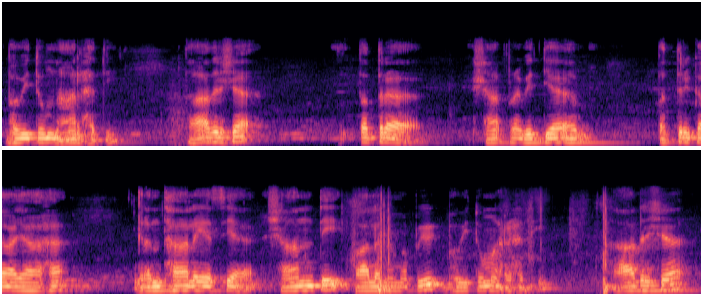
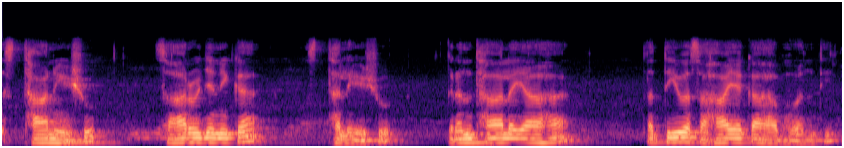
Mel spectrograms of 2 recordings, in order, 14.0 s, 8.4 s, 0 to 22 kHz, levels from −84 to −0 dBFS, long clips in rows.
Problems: none marked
